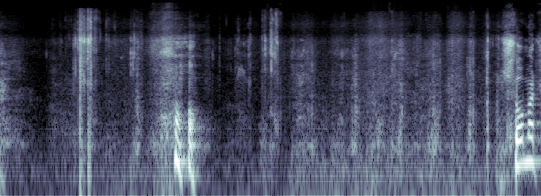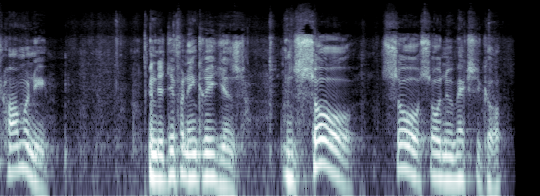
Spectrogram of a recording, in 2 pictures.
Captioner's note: crunching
